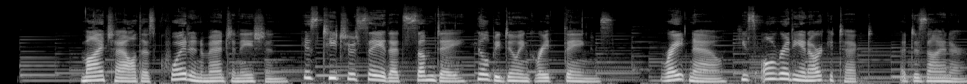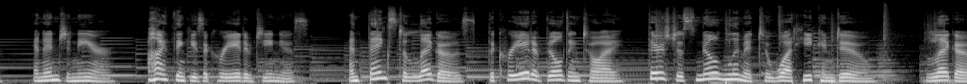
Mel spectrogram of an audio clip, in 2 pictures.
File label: Commercial, voice-overs; A variety of voice-over services; voice-overs from her own studio; A Matter of Voice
